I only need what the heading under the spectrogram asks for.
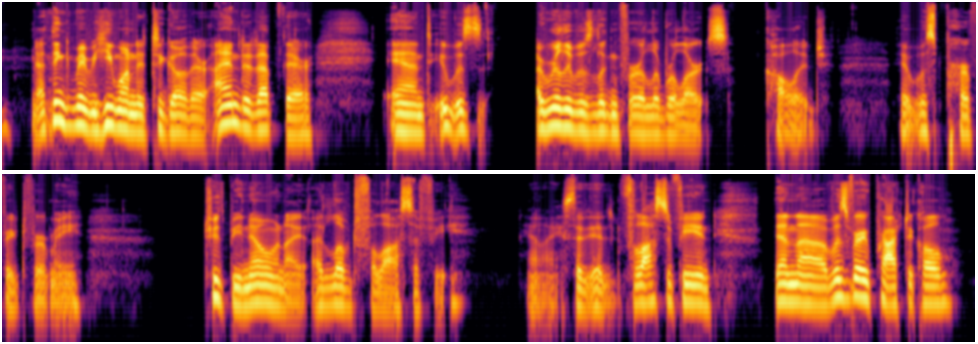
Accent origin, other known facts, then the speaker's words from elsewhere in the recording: Montana, United States; It was a great place to grow up. I think that's where my love of nature came from.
